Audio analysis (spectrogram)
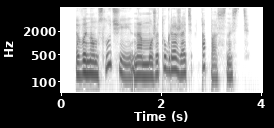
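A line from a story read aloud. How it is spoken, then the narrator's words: Quiet. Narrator (Russian): тихо сказал второй из незаметных вельмож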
